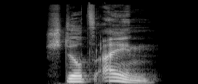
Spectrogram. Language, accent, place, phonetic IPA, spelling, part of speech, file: German, Germany, Berlin, [ˌʃtʏʁt͡s ˈaɪ̯n], stürz ein, verb, De-stürz ein.ogg
- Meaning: 1. singular imperative of einstürzen 2. first-person singular present of einstürzen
